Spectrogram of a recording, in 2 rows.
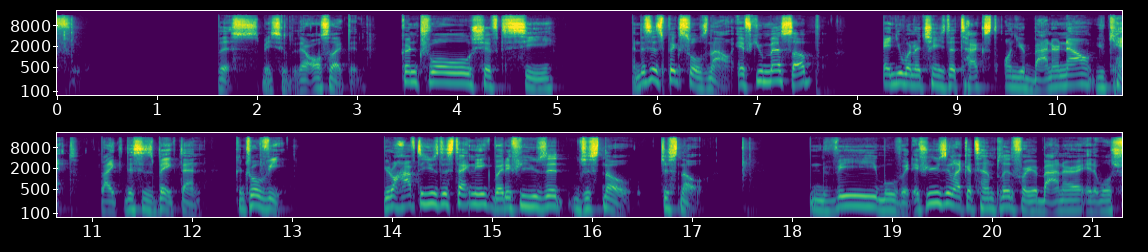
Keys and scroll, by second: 0.1 ctrl+KP_Add, 0.6 space, 5.2 shift+c, 12.7 ctrl+v, 17.5 v.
